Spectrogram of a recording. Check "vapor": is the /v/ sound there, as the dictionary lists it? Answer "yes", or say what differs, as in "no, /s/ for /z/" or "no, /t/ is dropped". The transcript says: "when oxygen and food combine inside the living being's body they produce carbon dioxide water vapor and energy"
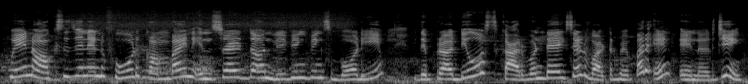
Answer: no, /p/ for /v/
